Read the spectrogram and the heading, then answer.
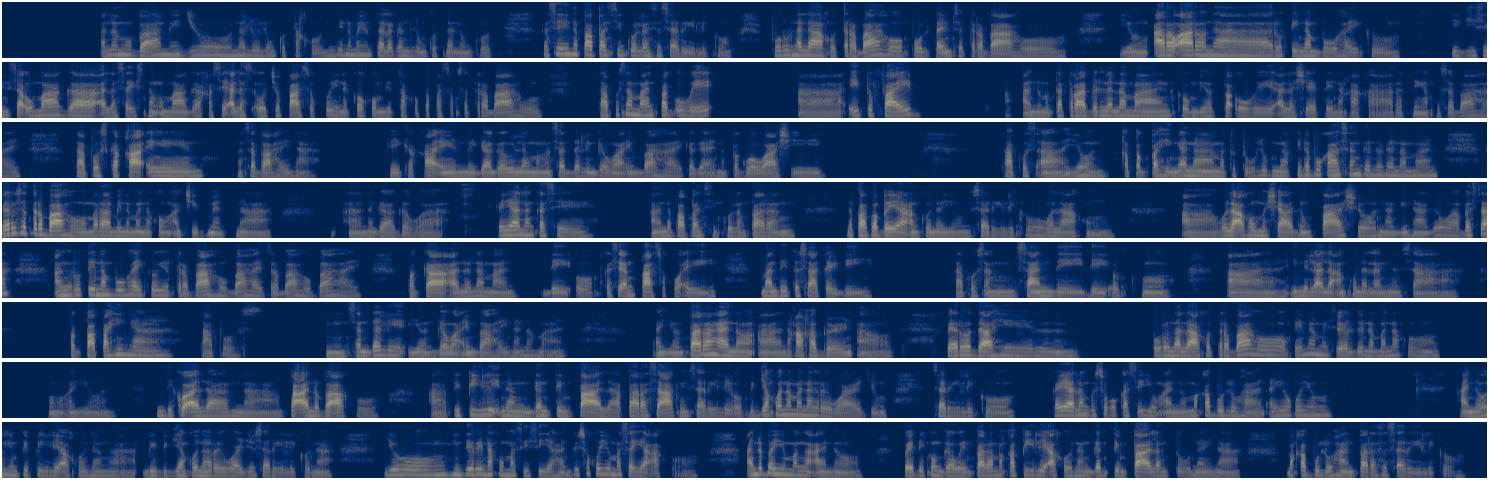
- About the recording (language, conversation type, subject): Filipino, advice, Paano ako pipili ng gantimpalang tunay na makabuluhan?
- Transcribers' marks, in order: other background noise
